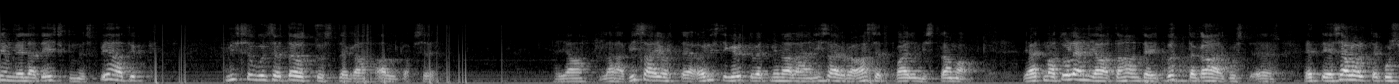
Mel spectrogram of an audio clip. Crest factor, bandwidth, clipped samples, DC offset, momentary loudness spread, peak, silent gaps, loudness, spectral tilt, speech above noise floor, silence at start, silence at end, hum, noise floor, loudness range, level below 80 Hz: 16 dB; 7.2 kHz; under 0.1%; under 0.1%; 14 LU; -2 dBFS; none; -19 LUFS; -9 dB/octave; 25 dB; 0 s; 0 s; none; -44 dBFS; 6 LU; -44 dBFS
